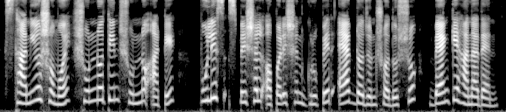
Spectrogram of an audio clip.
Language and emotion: Bengali, neutral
